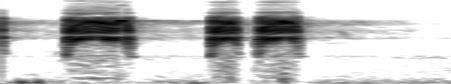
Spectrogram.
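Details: Black francolin calling: three loud, harsh, grating notes, the first longer, then two short ones in quick succession, with a quiet background.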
